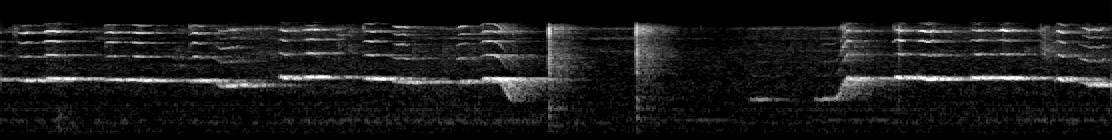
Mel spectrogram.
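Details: Happy pet cockatiel whistling the tune "If You're Happy and You Know It": clear, steady whistled notes with a sliding drop between phrases, interrupted by two sharp knocks in the middle before the melody resumes.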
